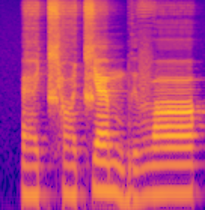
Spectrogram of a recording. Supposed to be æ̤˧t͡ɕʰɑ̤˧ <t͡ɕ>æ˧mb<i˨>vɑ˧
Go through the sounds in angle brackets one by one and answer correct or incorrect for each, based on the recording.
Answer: correct, incorrect: ɪ˨

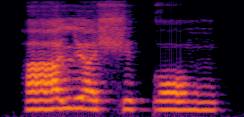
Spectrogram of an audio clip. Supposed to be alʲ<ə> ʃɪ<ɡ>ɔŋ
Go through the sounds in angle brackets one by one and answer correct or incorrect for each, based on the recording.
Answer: incorrect: a, correct

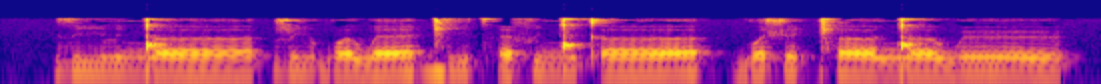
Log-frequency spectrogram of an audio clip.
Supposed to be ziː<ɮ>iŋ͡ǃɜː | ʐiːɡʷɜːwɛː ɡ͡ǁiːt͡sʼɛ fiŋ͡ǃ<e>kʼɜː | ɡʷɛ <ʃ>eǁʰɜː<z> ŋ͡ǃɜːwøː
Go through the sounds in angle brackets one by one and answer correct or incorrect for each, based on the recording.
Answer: incorrect: l, incorrect: i, correct, incorrect: none

